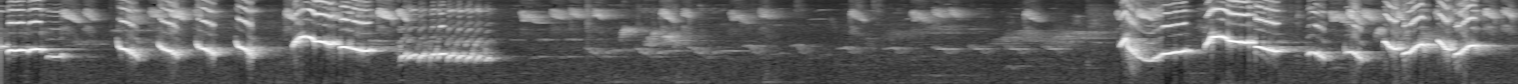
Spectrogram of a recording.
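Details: Caged male silver-eared laughingthrush in a song-training session: loud bursts of slurred whistles and sharp rising-falling notes, a quieter stretch of soft chattering and twittering, then loud rapid whistled phrases return.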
